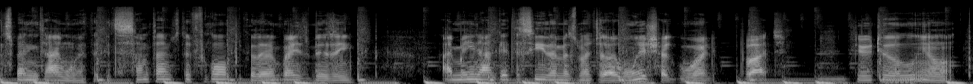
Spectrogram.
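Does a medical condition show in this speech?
Yes: cerebral palsy; multiple childhood bone surgeries in the 70s.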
